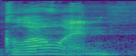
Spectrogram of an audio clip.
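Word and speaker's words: Glóin: yes gimly son of gloin yeah cuz I think Andy Circus in the audio book pronounces it glowing oh and and that's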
